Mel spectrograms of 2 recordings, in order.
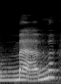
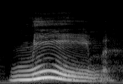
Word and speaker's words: meme: Przyznaję, że sama źle wymawiałam to słowo. Spolszczyłam je sobie jako mem, ale mówimy mem.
